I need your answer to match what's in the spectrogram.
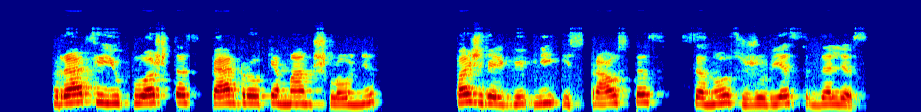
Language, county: Lithuanian, Marijampolė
